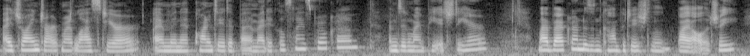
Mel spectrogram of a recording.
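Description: Young woman from Pakistan, gravelly. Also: medium pitch, brisk, darkish tone, slight background noise. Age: young adult. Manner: thoughtful, self-correcting, candid. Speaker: graduate student. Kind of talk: casual interview. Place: small office with windows.

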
